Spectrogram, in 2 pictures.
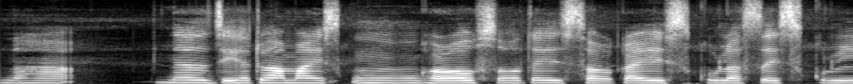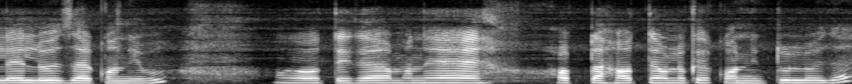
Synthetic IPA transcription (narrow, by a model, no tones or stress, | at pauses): na | nɛziɦɛtʊamaɹɡʱɔɹɔusɔɹɔtejsɔɹkaɹiskulasɛskulɛlojzajkɔnibʊ | tekamanɛxɔp̚taɦɔtːeʊ̃lʊkɛkɔnitʊlojzaj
